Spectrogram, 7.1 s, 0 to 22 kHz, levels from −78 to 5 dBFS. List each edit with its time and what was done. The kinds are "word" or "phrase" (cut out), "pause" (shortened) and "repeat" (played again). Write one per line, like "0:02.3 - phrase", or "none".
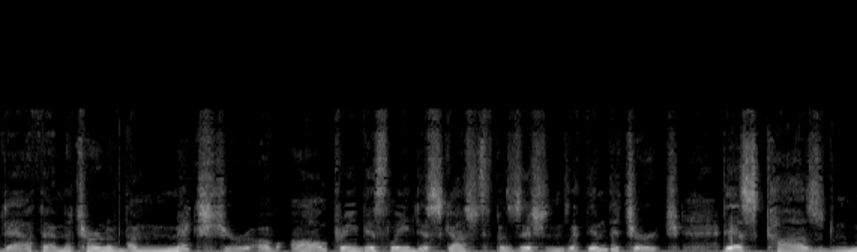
0:01.0 - phrase
0:02.7 - phrase
0:04.1 - word
0:04.7 - word
0:06.0 - word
